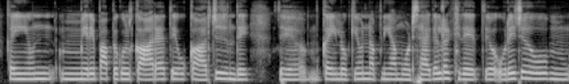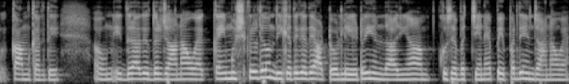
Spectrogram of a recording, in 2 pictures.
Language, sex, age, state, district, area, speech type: Dogri, female, 18-30, Jammu and Kashmir, Samba, rural, spontaneous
